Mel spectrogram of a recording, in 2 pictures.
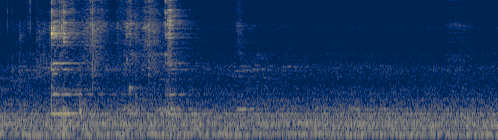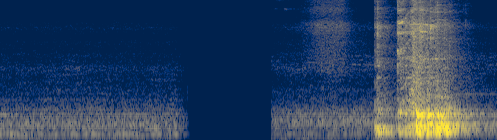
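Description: Metal utensils scrape and clink against a pot of tamarind chutney in uneven bursts, with a brief silence before a louder clattering flurry near the end.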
